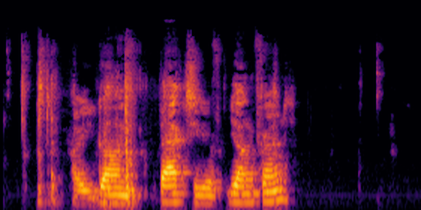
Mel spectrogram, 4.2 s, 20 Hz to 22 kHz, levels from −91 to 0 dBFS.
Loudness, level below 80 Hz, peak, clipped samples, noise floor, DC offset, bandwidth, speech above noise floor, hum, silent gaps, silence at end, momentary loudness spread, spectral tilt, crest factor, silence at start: -18 LUFS; -58 dBFS; 0 dBFS; under 0.1%; -77 dBFS; under 0.1%; 12.5 kHz; 60 dB; none; none; 1.3 s; 11 LU; -5 dB/octave; 18 dB; 0.2 s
